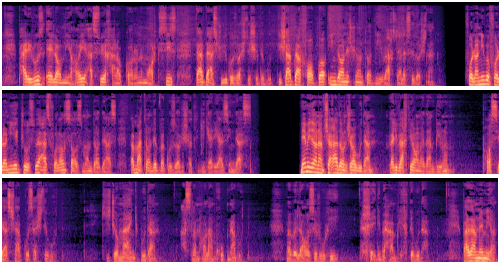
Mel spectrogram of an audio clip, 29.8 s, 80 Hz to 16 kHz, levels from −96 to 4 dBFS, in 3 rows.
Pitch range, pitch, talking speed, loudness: 105-135 Hz, 125 Hz, 145 wpm, -18 LUFS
